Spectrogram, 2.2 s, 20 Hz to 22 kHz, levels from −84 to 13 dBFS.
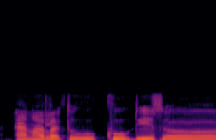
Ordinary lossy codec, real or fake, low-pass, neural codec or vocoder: none; real; 7.2 kHz; none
